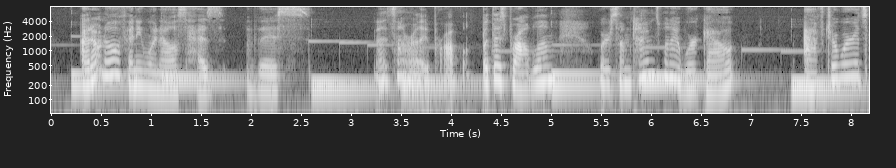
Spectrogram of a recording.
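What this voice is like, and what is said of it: Slightly raspy voice. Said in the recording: “my voice sounds a little raspy ... my voice will get a little raspy sometimes, specifically if I'm doing cardio”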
